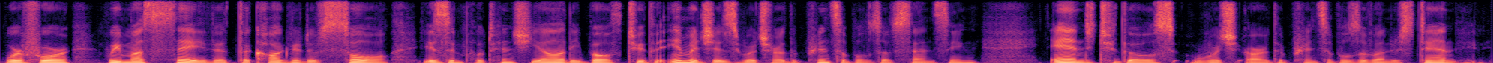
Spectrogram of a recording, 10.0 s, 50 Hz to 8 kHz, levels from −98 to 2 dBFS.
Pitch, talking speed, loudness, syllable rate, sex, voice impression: 125 Hz, 180 wpm, -19 LUFS, 6.0 syllables/s, male, very masculine, very adult-like, slightly middle-aged, thick, slightly tensed, slightly weak, slightly dark, very soft, slightly muffled, fluent, slightly raspy, cool, very intellectual, slightly refreshing, sincere, calm, slightly mature, friendly, reassuring, very unique, elegant, sweet, slightly lively, kind, slightly modest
